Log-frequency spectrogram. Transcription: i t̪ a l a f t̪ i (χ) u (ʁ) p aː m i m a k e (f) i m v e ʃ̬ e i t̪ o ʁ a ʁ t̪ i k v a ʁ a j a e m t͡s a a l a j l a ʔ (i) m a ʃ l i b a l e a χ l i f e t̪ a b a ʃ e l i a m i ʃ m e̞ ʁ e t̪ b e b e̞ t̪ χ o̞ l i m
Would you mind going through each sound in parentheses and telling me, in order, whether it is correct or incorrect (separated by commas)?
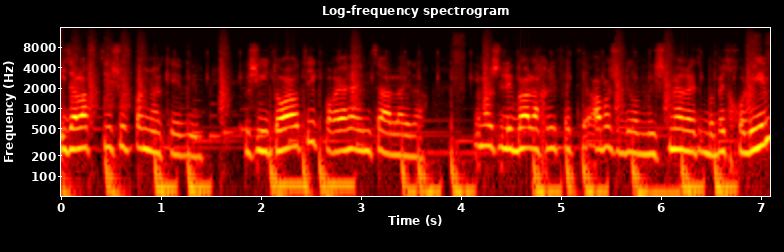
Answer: incorrect, incorrect, incorrect, correct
